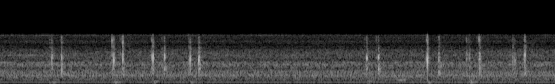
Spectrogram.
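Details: Tandberg TDV-2114 microcomputer (1977-79, 64 KB RAM) loading a file from floppy drive B: quiet hum with bursts of sharp head-stepping clicks; normal floppy drive operation.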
